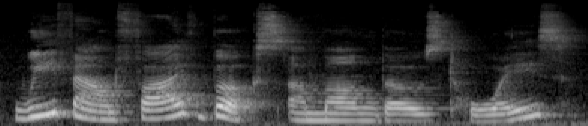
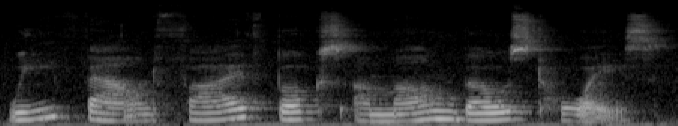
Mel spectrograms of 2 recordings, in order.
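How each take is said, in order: First: Slow, clear and a touch louder: we found five books among those toys; model reading. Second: Slow, softer repeat of We found five books among those toys; echo reading. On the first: Teacher modeling the sentence for first graders to echo. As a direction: read it out for the class to copy. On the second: Teacher voicing the class's echo of the sentence. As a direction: say it back quietly as the echo. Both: Shown as a demonstration. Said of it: "you be my echo".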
